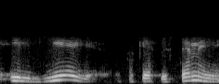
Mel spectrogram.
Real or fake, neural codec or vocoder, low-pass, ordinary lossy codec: real; none; 7.2 kHz; AAC, 48 kbps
